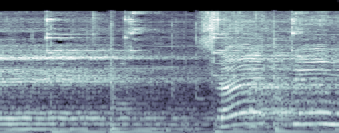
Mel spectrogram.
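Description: Hindu devotional mantra music: a held sung note over a steady low drone, then a new sung phrase sliding up into its note about one and a half seconds in.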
